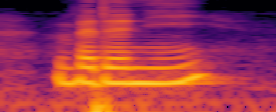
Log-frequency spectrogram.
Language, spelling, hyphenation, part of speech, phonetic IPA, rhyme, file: Czech, vedení, ve‧de‧ní, noun / adjective, [ˈvɛdɛɲiː], -ɛɲiː, Cs-vedení.ogg
- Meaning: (noun) 1. verbal noun of vést 2. leadership 3. conduction 4. line (electric or communication wire); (adjective) animate masculine nominative/vocative plural of vedený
